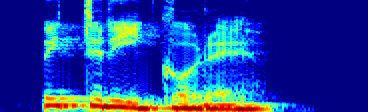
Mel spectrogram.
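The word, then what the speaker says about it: petrichor: Questa forse la conosci, io non la conoscevo, che è petricore. – No, credo che si pronunci petricor.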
